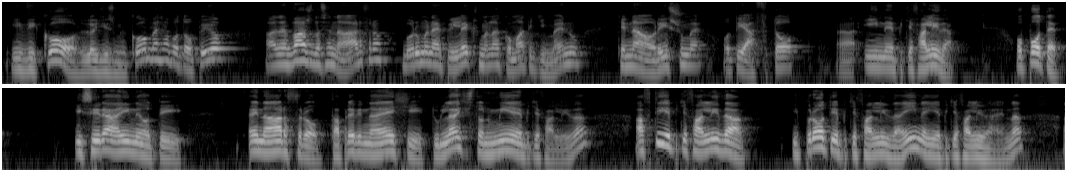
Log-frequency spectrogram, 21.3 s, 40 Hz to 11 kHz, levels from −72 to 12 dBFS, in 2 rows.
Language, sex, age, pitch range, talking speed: Greek, male, 20-39, 110-150 Hz, 135 wpm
